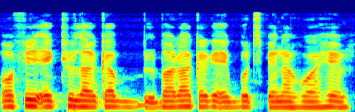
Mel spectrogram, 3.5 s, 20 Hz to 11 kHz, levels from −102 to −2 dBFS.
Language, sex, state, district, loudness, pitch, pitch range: Hindi, male, Arunachal Pradesh, Papum Pare, -17 LUFS, 130 Hz, 120-130 Hz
